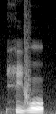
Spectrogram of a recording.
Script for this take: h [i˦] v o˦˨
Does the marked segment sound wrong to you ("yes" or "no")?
yes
